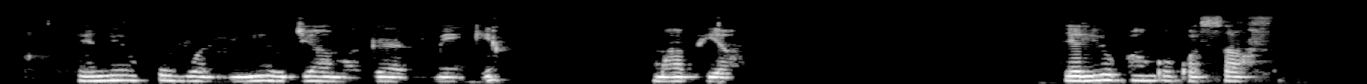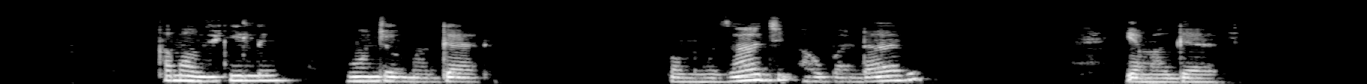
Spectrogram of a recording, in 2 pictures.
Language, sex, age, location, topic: Swahili, female, 18-24, Kisumu, finance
